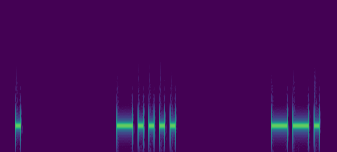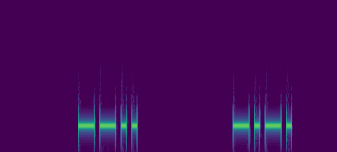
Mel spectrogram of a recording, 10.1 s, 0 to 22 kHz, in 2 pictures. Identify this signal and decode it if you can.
Morse code, heard as a keyed tone, about 15 wpm, spaced as for 5 wpm, 700 Hz. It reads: E6GZC
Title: USA Call Signs - 6 Characters - 6x Character Spacing - 15wpm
